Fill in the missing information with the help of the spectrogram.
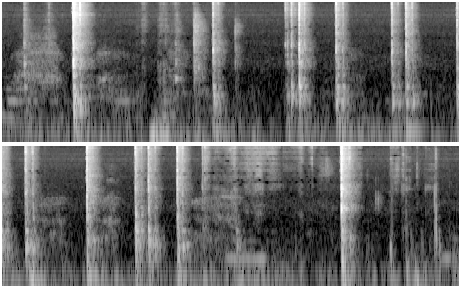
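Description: Laptop keyboard keys pressed one at a time: separate sharp clicks at an irregular pace of about two a second, with two louder clicks about a second in and near the end.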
